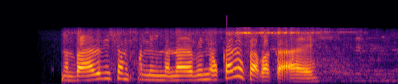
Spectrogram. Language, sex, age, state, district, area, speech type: Santali, female, 60+, Odisha, Mayurbhanj, rural, conversation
